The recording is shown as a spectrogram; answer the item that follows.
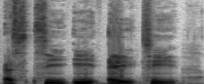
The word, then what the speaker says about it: sceat: S-C-E-A-T. I think it's sceat. This is the most popular pronunciation of it.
